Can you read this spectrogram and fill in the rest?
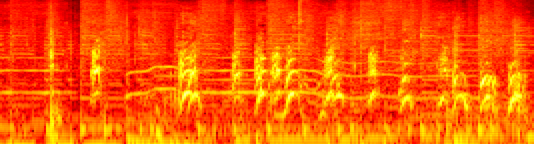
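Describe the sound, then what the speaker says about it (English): Several dogs bark and yip repeatedly in close, overlapping bursts, with some whining between barks, loud and busy throughout. "These dogs also kept me awake big part of the night."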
